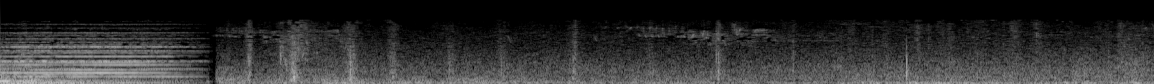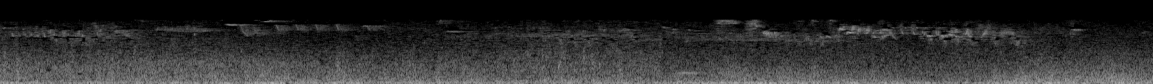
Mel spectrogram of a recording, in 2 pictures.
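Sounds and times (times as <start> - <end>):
low rushing noise: 0.0 - 2.4.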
